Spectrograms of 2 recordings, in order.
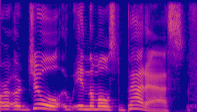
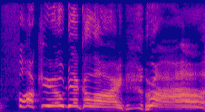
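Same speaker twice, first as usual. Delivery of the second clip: furious shout; 13 semitones higher, slower than usual. Retold or imitated. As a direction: scream it at the villain with a roar. Player screams at Nikolai.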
